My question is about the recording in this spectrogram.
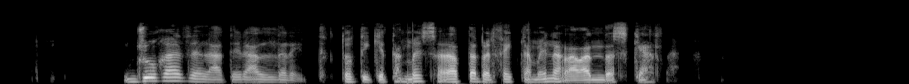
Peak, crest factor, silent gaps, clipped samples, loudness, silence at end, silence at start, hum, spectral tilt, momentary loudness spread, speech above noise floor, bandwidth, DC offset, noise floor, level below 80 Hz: -2 dBFS; 20 dB; 3.07-3.18 s, 3.34-3.41 s; under 0.1%; -20 LUFS; 2.35 s; 1.25 s; none; -5.5 dB/octave; 13 LU; over 71 dB; 7.6 kHz; under 0.1%; under -90 dBFS; -54 dBFS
